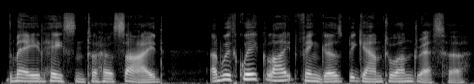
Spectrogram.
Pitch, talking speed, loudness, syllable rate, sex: 145 Hz, 190 wpm, -20 LUFS, 4.8 syllables/s, male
